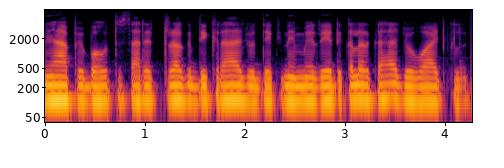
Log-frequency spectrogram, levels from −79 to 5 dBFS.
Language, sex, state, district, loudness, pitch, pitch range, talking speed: Hindi, male, Haryana, Charkhi Dadri, -15 LUFS, 110 Hz, 110-115 Hz, 265 wpm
